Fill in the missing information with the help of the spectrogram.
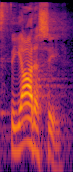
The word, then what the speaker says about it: theodicy: It's theodicy. Theodicy.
